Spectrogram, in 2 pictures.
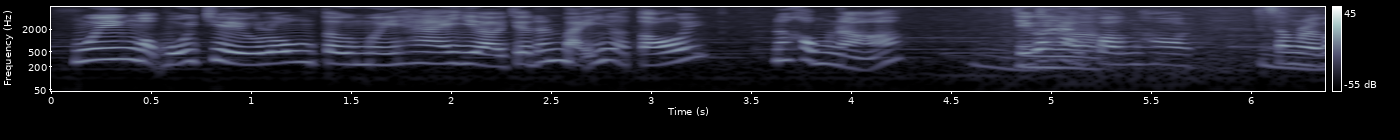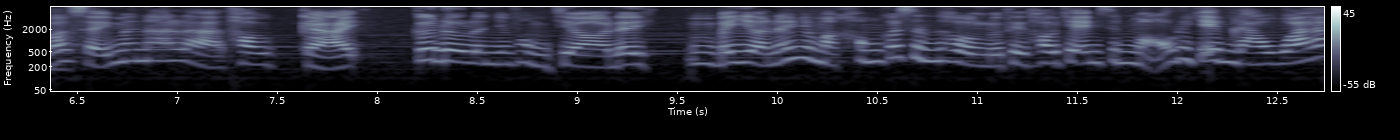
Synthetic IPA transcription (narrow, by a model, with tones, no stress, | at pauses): ŋwi˧ənmo˨˩t̚ɓu˧˩jt͡ɕi˨˩əwlu˧ənt̪ɨ˨˩mɨ˨˩əjɦaː˧jzəː˨˩t͡ɕɔ˧ɗe˨˦nɓa˧˩jzəː˨˩t̪o˨˦j | nɔ˨˦xə˧wŋ͡mnə̰ː˧˩ | t͡ɕḭ˧˩kɔ˨˦haː˨˩fə˧nt̪ʰo˧jsa˧wŋ͡mzo˨˩jɓaː˦˥k̚sḭ˧˥məː˨˦jnɔ˨˦jlaː˨˩t̪ʰo˧jka̰ː˧˨j | kɨ˨˦ɗɨ˧əle˧nt͡ɕnfɔ˨˩wŋ͡mt͡ɕəː˨˩ɗi˧ʔɓə˧jzəː˨˩ne˨˦wɲɨ˧ŋmaː˨˩xə˧wŋ͡mkɔ˨˦si˧ŋ̟t̪ʰɨ˨˩əŋɗɨ˨˩t̪i˨˩t̪ʰo˧jt͡ɕɔ˧ʔɛ˧msi˧nmo̰˧˩ɗɨ˧˩t͡ɕɔ˧ʔɛ˧mɗaː˧wkwaː˨˦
